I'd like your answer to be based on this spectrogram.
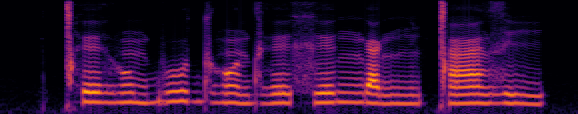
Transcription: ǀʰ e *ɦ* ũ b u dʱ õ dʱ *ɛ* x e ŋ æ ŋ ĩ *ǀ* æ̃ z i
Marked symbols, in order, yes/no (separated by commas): yes, no, yes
